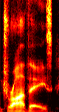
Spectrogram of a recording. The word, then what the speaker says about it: Dravet: just for everyone out there remember DVA is pronounced draves and uh you know our main source here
